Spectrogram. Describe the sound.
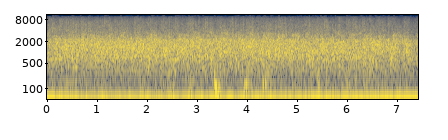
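Audience applause welcoming a speaker to a lecture on Libya at the LSE: dense, sustained clapping that stays loud and even for the whole stretch.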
